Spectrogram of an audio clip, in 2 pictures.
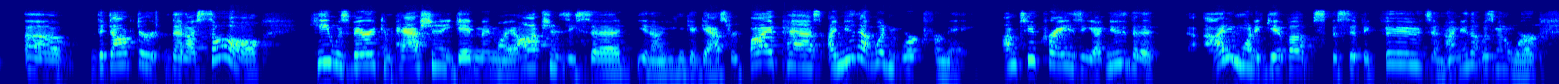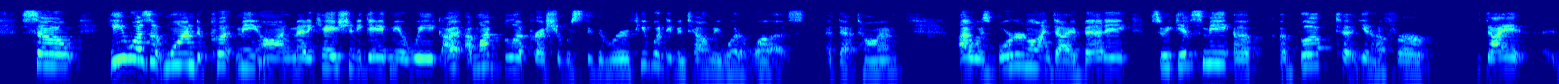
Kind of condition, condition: link, video call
